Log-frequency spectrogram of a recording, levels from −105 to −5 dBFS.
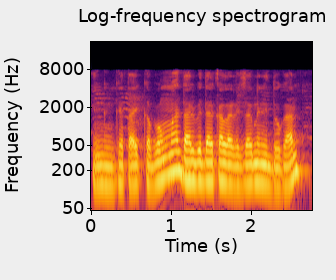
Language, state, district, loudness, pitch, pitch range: Kokborok, Tripura, Dhalai, -17 LUFS, 125 Hz, 120-135 Hz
